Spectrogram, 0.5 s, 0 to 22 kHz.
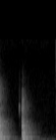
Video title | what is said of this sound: Canned Air Pen Cleaning and the Diplomat Elox! - Goulet Pencast Ep. 44 | I was expecting this to sound more like metal.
